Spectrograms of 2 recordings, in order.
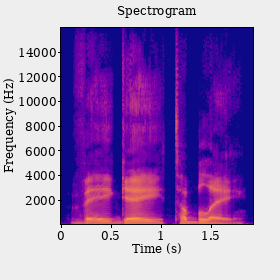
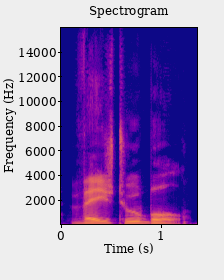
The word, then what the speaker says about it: vegetable: Natives almost delete entire syllables. Exactly. So a learner might say vegetable, but natives say vegetable.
